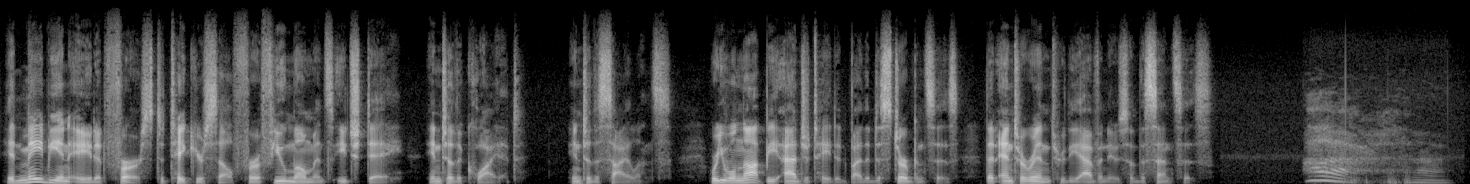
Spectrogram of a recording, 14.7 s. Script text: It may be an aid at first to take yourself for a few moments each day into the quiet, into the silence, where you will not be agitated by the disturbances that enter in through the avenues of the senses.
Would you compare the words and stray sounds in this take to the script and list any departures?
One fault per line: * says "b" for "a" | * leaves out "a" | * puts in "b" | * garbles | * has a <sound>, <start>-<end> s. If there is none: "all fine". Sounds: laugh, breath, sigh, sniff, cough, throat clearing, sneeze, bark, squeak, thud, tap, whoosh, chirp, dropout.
* has a sigh, 13.0-14.6 s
